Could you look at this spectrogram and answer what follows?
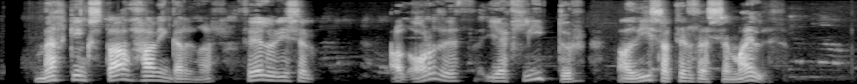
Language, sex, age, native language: Icelandic, male, 50-59, Icelandic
